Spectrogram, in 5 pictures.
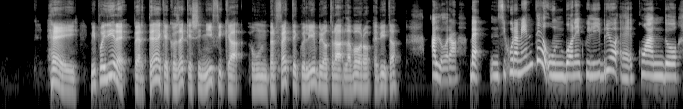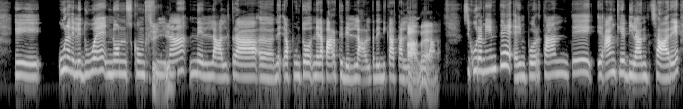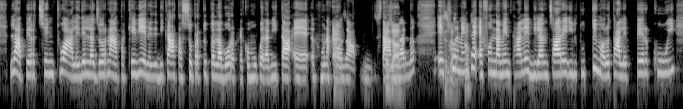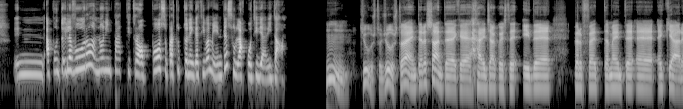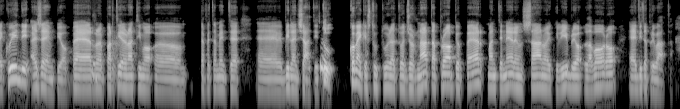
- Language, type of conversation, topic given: Italian, podcast, Cosa significa per te l’equilibrio tra lavoro e vita privata?
- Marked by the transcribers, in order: chuckle; tapping; unintelligible speech; "proprio" said as "propio"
